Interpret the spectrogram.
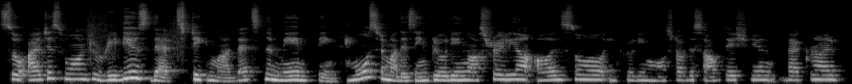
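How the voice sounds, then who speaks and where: A woman's voice: medium pitch, a little mellow, poor audio. Sri lankan lady on a podcast, earnest, lots of uh and restarts. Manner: earnest, halting, many fillers and restarts. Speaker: podcast guest. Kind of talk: personal story in an interview.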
